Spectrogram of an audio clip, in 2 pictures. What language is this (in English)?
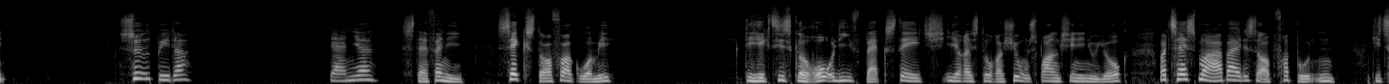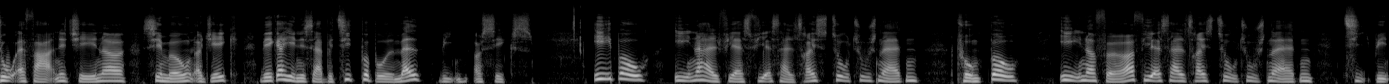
Danish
